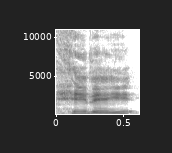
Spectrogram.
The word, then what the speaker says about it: Hidde: Chuck, Hide is pronounced hidden without the N.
